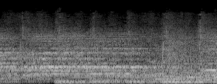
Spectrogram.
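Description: Gospel choir singing together over instrumental accompaniment with a steady, pulsing bass.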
